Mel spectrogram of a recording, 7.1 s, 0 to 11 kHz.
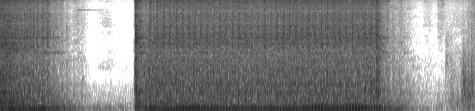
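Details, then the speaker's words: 1999 Sea-Doo GTI two-stroke, single carb just rebuilt, new fuel lines: catches with a sudden roar on starting fluid, runs a few uneven smoky seconds, then fades and dies because the carb isn't yet getting gas. "okay fresh can of starting fluid and this one's not working oh okay here newer cam starting fluid see if we can get the fire"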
